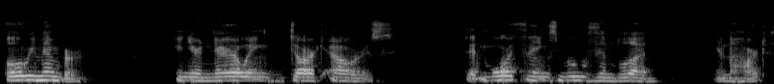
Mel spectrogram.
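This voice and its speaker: A man giving a solemn poetry reading, with measured and deliberate phrasing. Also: high voice, fairly even intonation, a little mellow, breathy edge, highs cut off. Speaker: poetry reader.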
